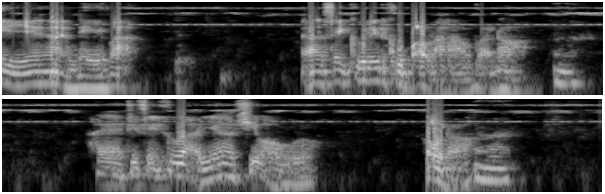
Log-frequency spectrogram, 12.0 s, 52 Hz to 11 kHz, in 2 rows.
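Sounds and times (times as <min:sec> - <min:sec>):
man giving a sermon: 0:00.0 - 0:01.4, 0:03.0 - 0:05.9, 0:06.9 - 0:09.2, 0:10.3 - 0:11.2
faint high-pitched tones: 0:00.0 - 0:12.0.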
